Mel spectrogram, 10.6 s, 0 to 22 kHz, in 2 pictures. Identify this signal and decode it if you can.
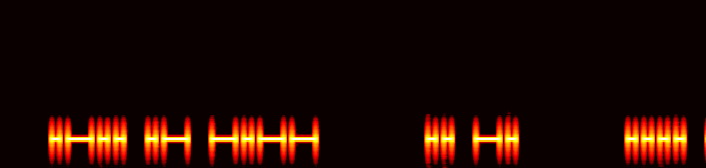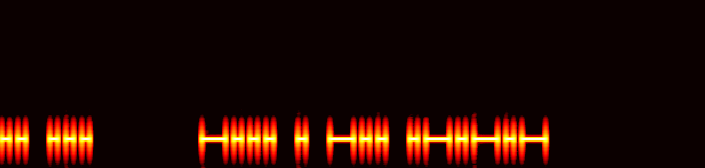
Morse code, heard as a keyed tone, about 20 wpm, 700 Hz. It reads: LAY IN HIS BED.
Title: 2x Word-Spacing - Sentences from Top 500 Words - 20wpm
